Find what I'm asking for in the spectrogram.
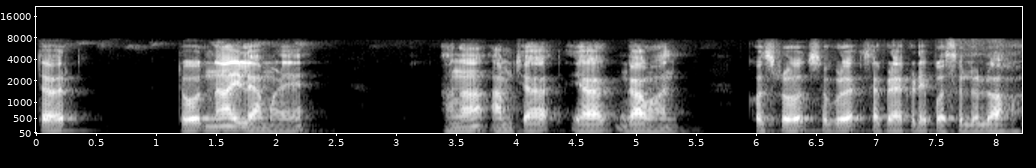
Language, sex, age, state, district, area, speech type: Goan Konkani, male, 60+, Goa, Pernem, rural, spontaneous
